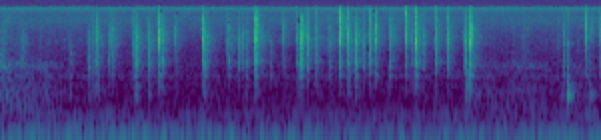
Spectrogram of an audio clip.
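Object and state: Plastic bottle tapped with nails.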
